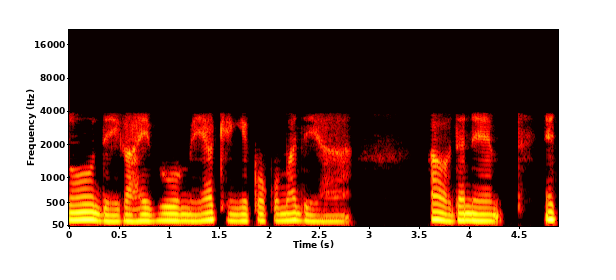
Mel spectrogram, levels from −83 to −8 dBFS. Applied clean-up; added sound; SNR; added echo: none; none; none; none.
